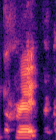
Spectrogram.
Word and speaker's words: creek: it Creek a creek creek oh down here it's Creek girlfriend well that's how it's spelled Creek we say criek anyone else say cck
